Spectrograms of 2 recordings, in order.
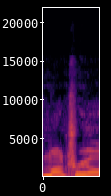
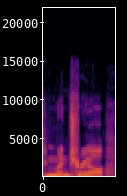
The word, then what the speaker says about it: Montreal: Oh, he's saying like M-U-N. Yeah, Montreal.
